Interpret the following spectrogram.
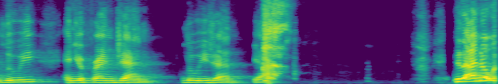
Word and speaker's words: Louijeune: So, Counselor Anderson yesterday told me that you like the beginning to say like Louis, as in Vuitton. Yes. Louijeune. Oh, I'm glad she taught you. Yep, it's exactly like that. Louis and your friend Jen. Louijeune.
